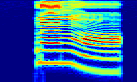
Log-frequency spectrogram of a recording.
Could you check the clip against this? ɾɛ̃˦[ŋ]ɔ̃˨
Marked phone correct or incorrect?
correct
